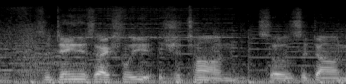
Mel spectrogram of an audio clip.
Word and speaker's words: Zidane: Mega Magicite says, then again, Dissidia also pronounces Cecil's name with a short E rather than a long E, and pronounces Zidane's name as Zidane.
